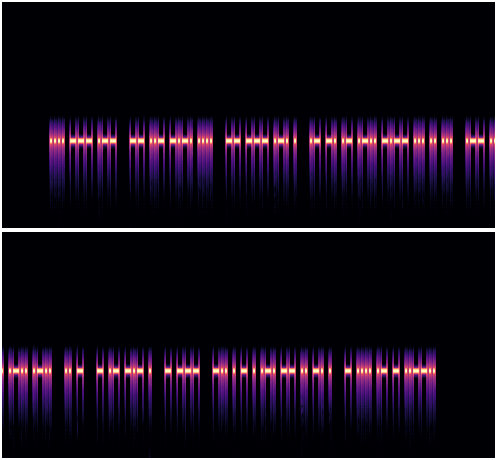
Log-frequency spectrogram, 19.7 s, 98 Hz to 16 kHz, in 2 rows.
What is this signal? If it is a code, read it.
Morse code, heard as a keyed tone, about 32 wpm, 700 Hz. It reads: HOW MUCH MORE ANALYSIS WILL IT TAKE TO DETERMINE THAT?
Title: Sentences from Top 1000 Words - Review Part 5 - 30wpm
